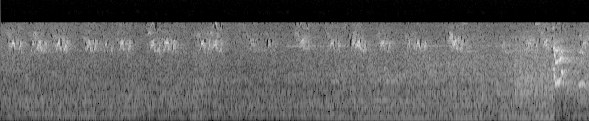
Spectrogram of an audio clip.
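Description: A small bird chirping over and over in quick short high notes, over a low steady hum. About seven seconds in there is one brief, louder high-pitched squeal.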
